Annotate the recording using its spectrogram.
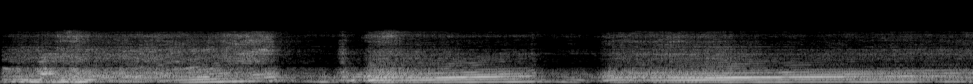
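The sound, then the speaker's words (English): A getaway car engine revs hard and accelerates, heading for a vault, rising in pitch through gear shifts with a brief lull in the middle, loud, then pulls away with a sustained roar. “Now, here comes the car. All right, get him in the car, quick. Okay, step on it.”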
